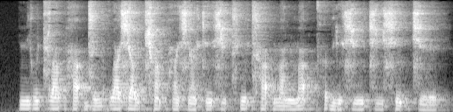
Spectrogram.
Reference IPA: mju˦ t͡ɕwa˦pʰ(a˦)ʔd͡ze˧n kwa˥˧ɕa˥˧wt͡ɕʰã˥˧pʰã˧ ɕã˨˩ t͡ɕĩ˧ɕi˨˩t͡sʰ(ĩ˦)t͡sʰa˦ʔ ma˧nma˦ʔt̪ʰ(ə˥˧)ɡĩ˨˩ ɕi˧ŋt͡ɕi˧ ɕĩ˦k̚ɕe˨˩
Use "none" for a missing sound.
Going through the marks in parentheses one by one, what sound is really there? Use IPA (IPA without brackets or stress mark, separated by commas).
a˦, ĩ˦, ə˥˧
